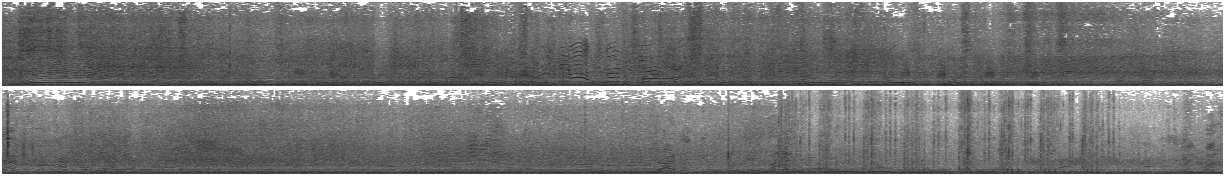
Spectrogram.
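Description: Dirt bike engines running loudly, with repeated revs whose pitch rises and falls.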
